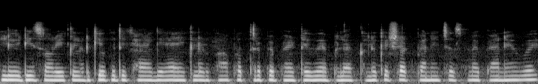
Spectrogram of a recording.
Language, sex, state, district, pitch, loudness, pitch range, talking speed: Hindi, female, Bihar, Patna, 200 Hz, -13 LUFS, 195-205 Hz, 245 wpm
